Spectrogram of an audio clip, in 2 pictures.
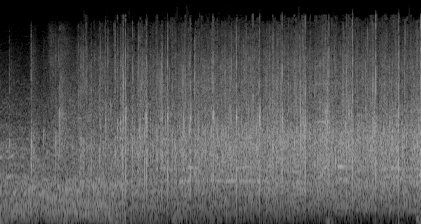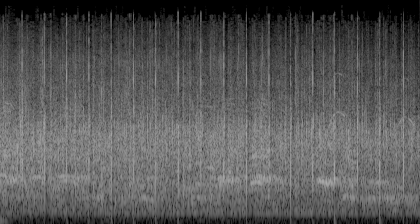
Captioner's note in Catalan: aplaudiments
